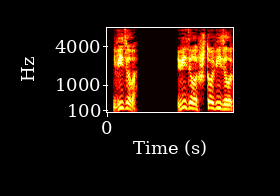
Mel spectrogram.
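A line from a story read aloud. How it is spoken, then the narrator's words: Shout. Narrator (Russian): крикнула Наташа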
